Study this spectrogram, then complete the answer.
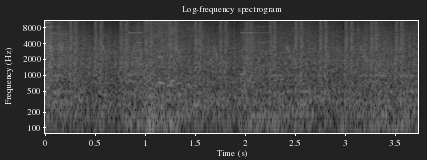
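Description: A game tower fires repeated shots.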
